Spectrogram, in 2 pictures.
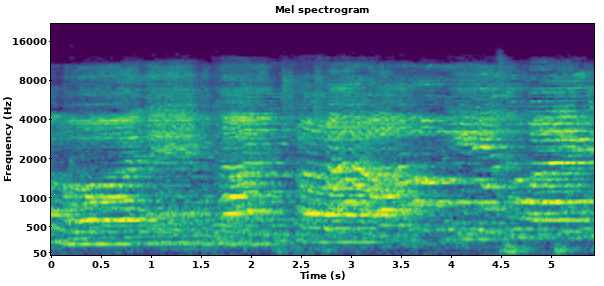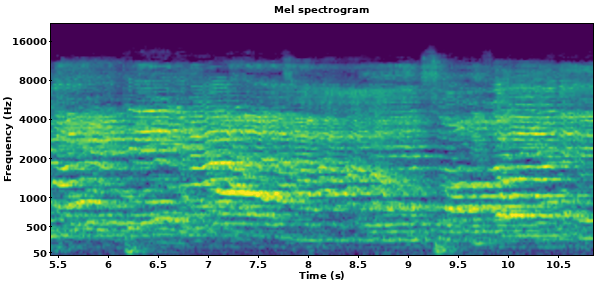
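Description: A four-woman vocal group singing a cappella in harmony, with a few brief low thumps partway through.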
